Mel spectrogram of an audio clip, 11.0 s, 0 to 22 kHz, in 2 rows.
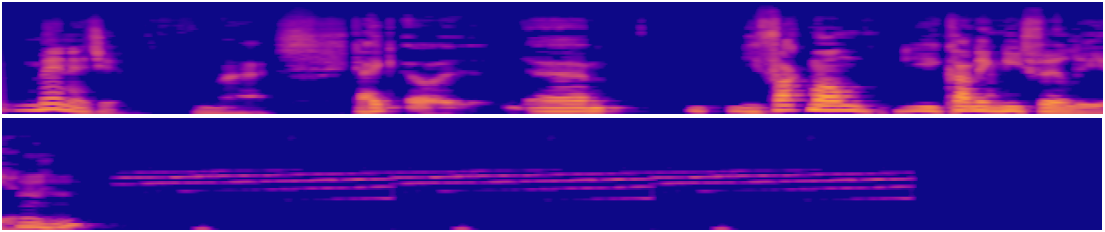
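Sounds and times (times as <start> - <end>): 
speech: 0.1 - 6.0
fire alarm blaring with a rising electronic tone: 6.0 - 10.1.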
